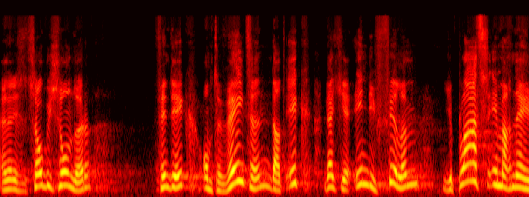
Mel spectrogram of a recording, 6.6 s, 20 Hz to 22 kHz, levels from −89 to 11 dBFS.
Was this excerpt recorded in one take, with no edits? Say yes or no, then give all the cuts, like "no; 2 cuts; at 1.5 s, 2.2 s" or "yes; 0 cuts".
no; 2 cuts; at 3.9 s, 5.4 s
